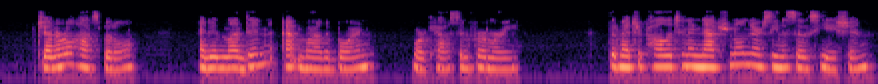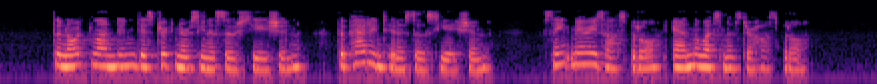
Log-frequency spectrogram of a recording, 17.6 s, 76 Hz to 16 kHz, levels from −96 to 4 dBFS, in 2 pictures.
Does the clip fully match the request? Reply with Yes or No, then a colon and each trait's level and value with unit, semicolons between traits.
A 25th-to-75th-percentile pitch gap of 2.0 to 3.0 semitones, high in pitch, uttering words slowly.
Yes: narrow, 2.5 semitones; high, 225 Hz; slow, 105 wpm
